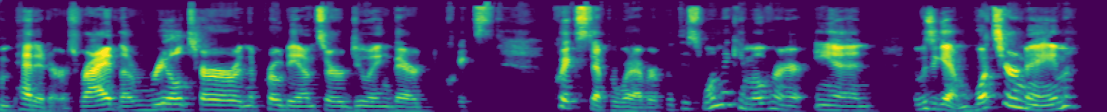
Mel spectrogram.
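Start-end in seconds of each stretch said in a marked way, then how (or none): 7.3-8.0 mock dismissive tone, higher pitch. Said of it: "in a really kind of dismissive way".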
